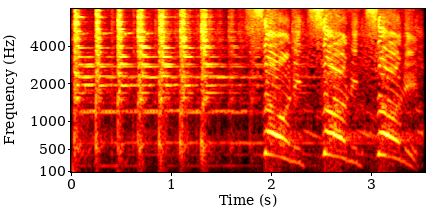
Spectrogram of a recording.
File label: Mad voice; MAAADDD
